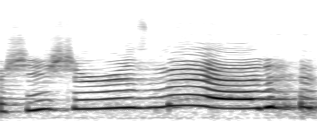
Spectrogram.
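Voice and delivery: high, drawn-out conspiratorial imitation; gleefully teasing dad. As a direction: stretch it out slowly, tickled by the trouble. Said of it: "look at me in the rearview mirror and go".

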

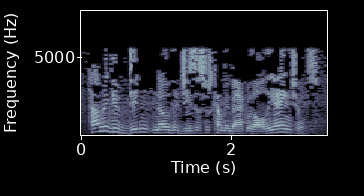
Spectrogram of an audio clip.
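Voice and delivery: ordinary delivery

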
